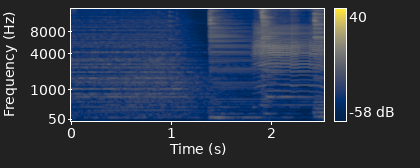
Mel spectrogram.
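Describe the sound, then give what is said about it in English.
Sheep bleat several times in quick succession in a meadow, wavering, nasal calls that come through fairly loud, with no one talking. “As the goddesses appeared in the meadow where Paris tended his sheep”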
